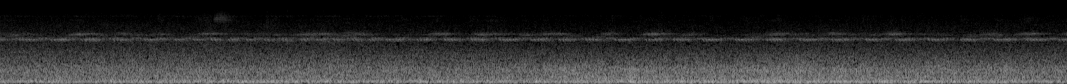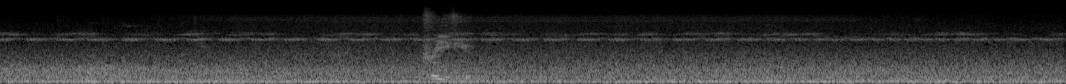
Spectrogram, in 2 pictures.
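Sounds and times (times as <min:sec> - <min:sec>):
rainforest ambience: 0:00.0 - 0:21.3
ocean waves: 0:12.5 - 0:17.6.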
